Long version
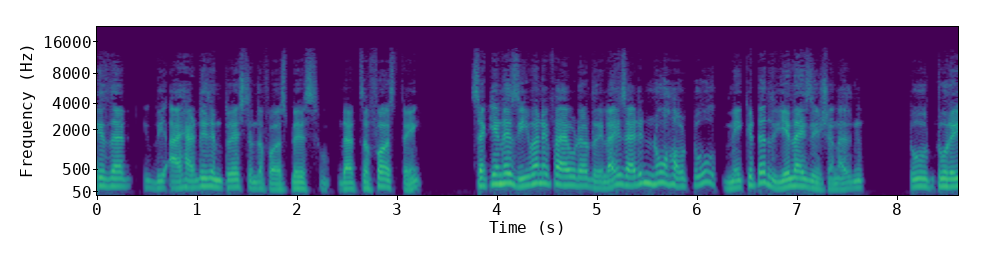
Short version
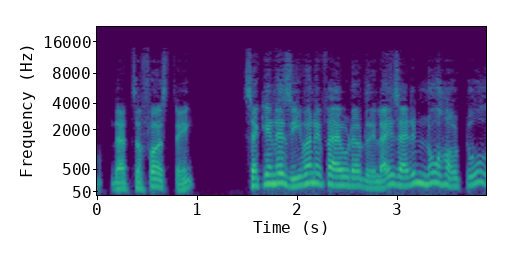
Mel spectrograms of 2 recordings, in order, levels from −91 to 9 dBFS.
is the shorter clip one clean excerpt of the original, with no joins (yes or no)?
yes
